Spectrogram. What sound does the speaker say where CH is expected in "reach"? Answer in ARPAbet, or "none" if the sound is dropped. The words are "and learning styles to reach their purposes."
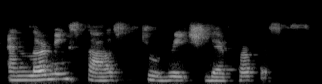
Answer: CH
